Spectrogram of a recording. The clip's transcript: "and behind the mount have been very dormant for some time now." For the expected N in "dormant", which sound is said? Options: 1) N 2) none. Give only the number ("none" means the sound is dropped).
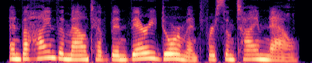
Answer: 1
